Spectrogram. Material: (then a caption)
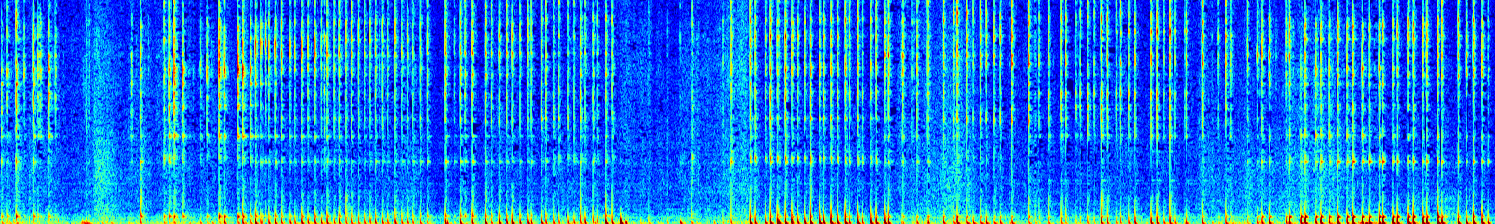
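Ceramic. A small, hollow, glossy red-and-black ceramic ladybug piggy bank with a coin slot is held in both hands and tapped on its shell with fingertips and short nails. Rapid, dense bursts of short, dry taps come with little ring, mostly low and hollow-toned, with some brighter clicks from the nails.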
